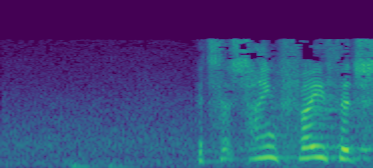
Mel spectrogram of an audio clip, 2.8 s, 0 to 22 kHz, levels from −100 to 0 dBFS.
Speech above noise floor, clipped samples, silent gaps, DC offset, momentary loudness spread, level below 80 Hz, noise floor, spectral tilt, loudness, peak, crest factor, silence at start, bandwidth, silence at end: 30 dB; under 0.1%; none; under 0.1%; 16 LU; -60 dBFS; -56 dBFS; -2.5 dB/octave; -26 LUFS; -10 dBFS; 20 dB; 0.55 s; 8.8 kHz; 0 s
